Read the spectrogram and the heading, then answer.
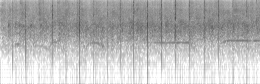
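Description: An audience applauds the next storyteller steadily, dense overlapping claps filling the whole stretch with sharp individual smacks poking through, plus a few brief whistles or whoops rising above the clapping.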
